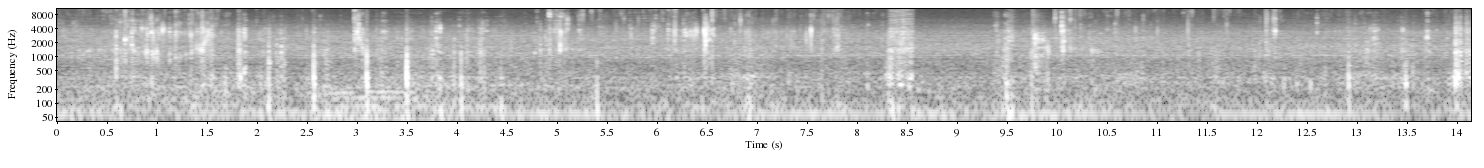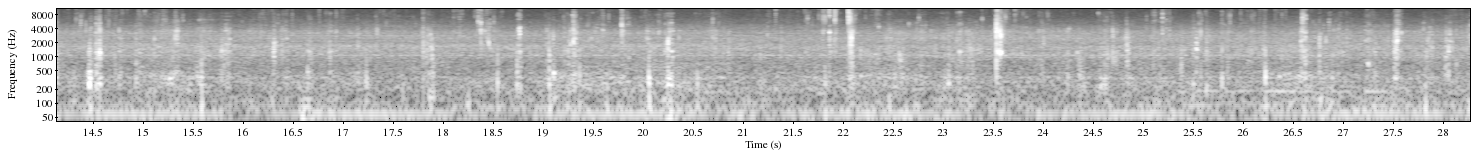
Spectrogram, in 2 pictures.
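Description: A person chewing a mouthful of roast chicken, quiet and close to the microphone, with irregular soft mouth clicks and smacks.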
